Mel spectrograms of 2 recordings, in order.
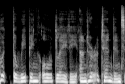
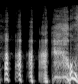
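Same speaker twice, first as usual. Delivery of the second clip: laughing; 10 semitones higher than usual. A narrator's reading. Laughing exclamation.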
